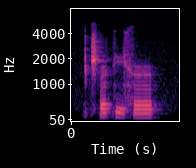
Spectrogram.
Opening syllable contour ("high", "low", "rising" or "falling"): high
